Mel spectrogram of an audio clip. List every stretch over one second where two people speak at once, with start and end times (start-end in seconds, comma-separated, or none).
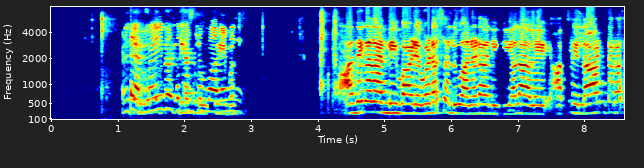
1.1-2.8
